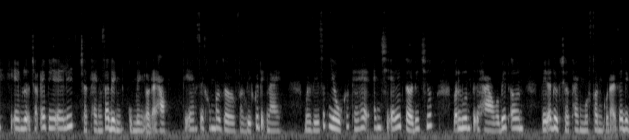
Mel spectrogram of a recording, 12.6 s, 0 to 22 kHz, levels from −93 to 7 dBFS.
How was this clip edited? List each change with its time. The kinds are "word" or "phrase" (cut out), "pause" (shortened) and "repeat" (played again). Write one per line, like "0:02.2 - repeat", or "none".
0:04.9 - word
